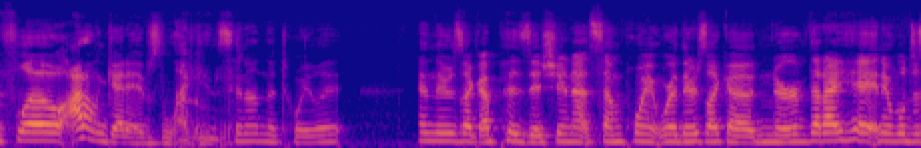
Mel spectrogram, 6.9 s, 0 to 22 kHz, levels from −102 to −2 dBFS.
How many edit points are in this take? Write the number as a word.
one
